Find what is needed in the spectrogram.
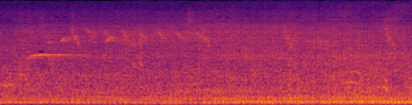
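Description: Car engine running at low speed on grass, a steady low hum that grows louder as the car comes closer.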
